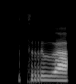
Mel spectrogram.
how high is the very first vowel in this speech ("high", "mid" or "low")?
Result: high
